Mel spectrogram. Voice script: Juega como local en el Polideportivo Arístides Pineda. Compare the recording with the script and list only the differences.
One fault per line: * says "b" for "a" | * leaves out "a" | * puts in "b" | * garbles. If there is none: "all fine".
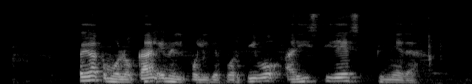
all fine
